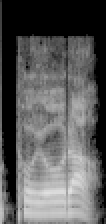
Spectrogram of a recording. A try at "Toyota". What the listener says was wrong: टोयोटा। वही टी को क्या कर दिया फिर उसने? आर कर दिया।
